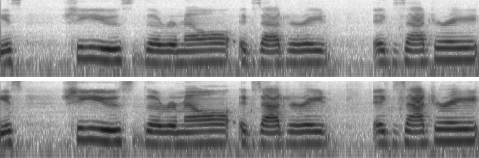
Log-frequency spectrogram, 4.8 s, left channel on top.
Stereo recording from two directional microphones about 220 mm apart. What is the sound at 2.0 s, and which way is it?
Speech, 50° right (ahead or behind).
